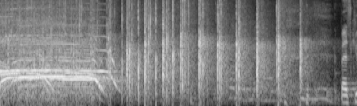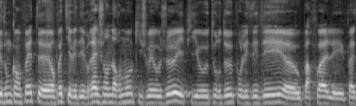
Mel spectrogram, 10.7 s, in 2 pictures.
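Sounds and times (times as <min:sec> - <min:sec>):
audience applause: 0:00.0 - 0:04.7
speech: 0:05.2 - 0:10.6.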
